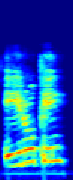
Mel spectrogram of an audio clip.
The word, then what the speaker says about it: Aerope: It's spelled Aero as in the chocolate bar. A-E-R-O and then P-E. How would you pronounce that? Aerope? – Aerope, yeah, that's nice.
